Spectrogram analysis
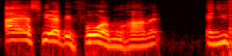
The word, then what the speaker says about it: Muhammad: G, it's Muhammad. What? It's like the same way that you say Muhammad Ali. Muhammad. Mohammed. I asked you that before, Muhammad, and you said no.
